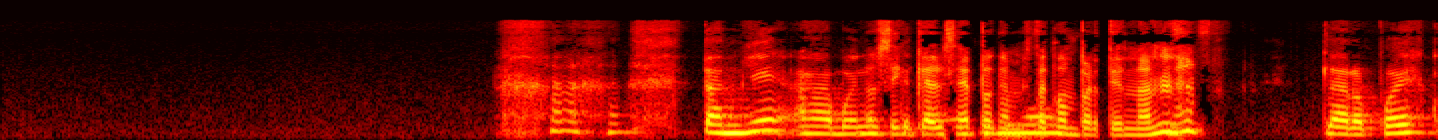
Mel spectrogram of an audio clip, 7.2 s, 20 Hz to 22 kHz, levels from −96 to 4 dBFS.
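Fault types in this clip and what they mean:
speech suppressed in double talk: The talker gets pulled down twice, from 4.72 to 5.36 s and again from 5.8 to 6.03 s, with the level dropping by roughly 15 dB at the deepest point. Altogether about half a second of the talker is affected. This is likely the echo canceller getting confused while both sides talk at once: it can't separate the local talker from the loudspeaker echo, so it turns everything down together.
background gated by the echo canceller: At 6.32 to 6.4 s the room sound behind the talker briefly ducks, by about 14 dB, for roughly 70 ms, then comes straight back. That's the echo canceller clamping the microphone hard while the loudspeaker is active and then releasing it. Because the gate takes the ambient bed with it, you hear a short hole in the background rather than a change in the talker.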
